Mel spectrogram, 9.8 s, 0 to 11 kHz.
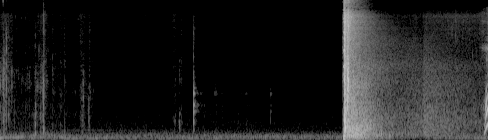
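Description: An RIA Traditional single shot 12 gauge shotgun fires a Winchester 1 ounce rifled Foster slug outdoors, one sudden loud blast after several seconds of near silence, followed by a long fading echo.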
